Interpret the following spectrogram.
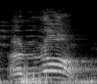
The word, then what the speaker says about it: wrong: उसके बाद में ध्यान दी, रॉन्ग, WRONG, इसे हम लोग बोलेंगे गाइस रॉन्ग। क्या बोलेंगे? रॉन्ग। वरॉन्ग नहीं बोलेंगे। W के बाद में R आ रहा है, इसका मीन इसे हम लोग साइलेंट करेंगे तो रॉन्ग हो जाएगा, ठीक है।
